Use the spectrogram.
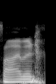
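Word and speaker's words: CIMON: As intriguing as identical space siblings and turbocharged space coffee may be, it's the German robot named Simon, with a C, pronounced Simon.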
